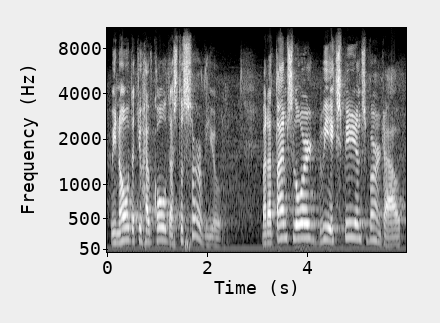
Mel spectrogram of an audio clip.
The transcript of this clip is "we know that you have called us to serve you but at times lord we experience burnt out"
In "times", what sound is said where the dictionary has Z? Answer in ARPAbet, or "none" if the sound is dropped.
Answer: S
